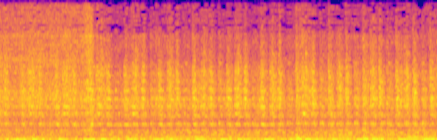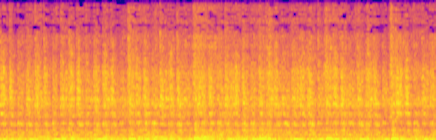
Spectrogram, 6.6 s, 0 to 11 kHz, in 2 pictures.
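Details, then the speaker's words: Square-body dump truck sat about 10 years, flooded carburetor: engine turns over and runs rough and uneven, loping without steady beat; stuck carburetor float needle. "yeah I'm going have to pull a top of the carb off see if I can get the needle quit being stuck"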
